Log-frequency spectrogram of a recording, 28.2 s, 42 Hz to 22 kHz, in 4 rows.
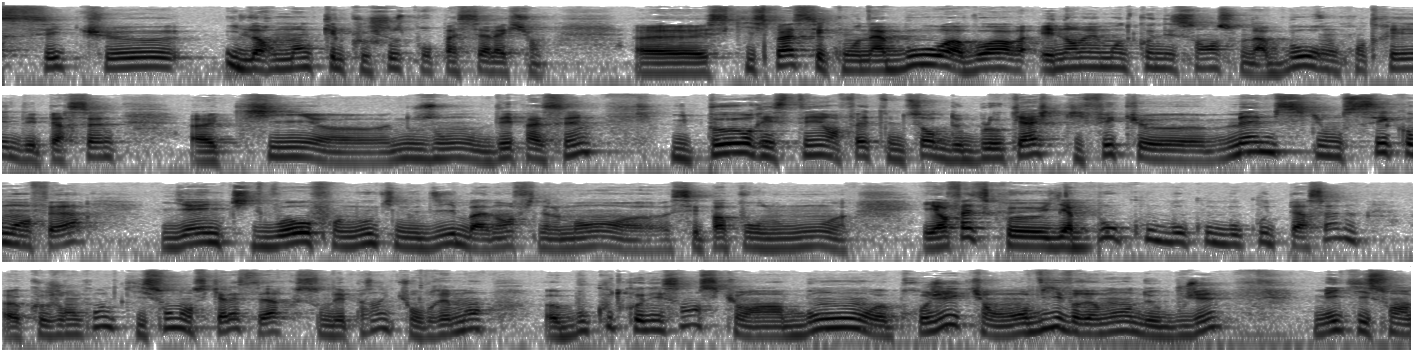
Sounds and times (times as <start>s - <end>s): Speech: 0.0s - 28.2s.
